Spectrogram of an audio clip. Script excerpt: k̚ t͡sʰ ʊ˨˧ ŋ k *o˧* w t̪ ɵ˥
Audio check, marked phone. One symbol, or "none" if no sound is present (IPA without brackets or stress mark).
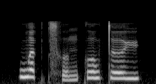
o˥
